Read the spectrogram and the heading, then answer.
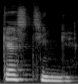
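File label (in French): "casting", French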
